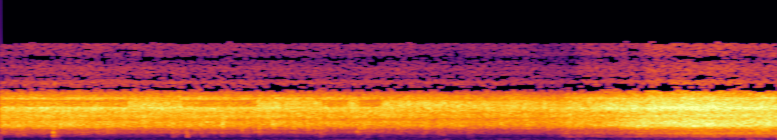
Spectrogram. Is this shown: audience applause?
no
